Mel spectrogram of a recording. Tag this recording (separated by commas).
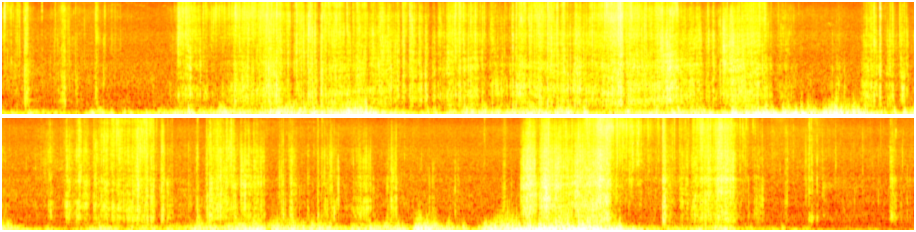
Wind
